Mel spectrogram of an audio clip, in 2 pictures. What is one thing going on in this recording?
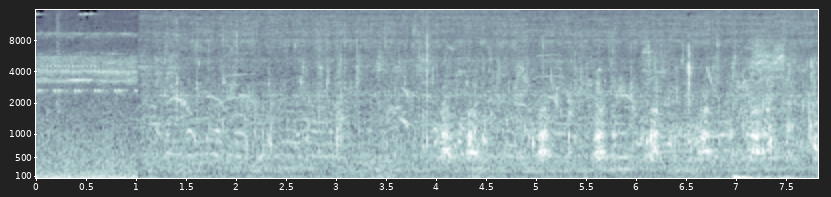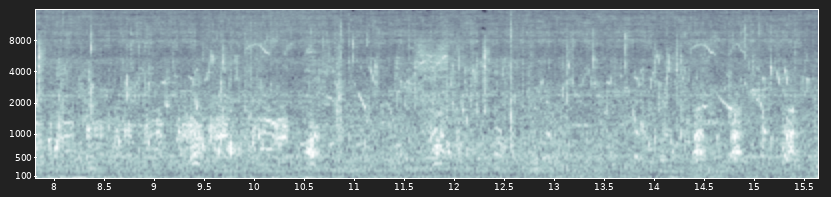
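Chickens cluck and chirp nearby outdoors.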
